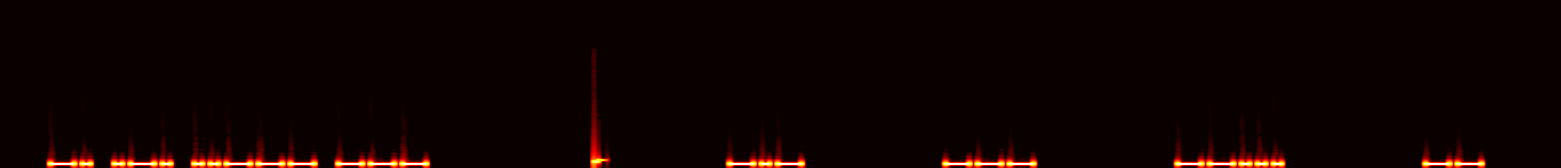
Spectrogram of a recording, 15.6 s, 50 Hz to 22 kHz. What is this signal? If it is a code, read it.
Morse code, heard as a keyed tone, about 15 wpm, spaced as for 8 wpm, 700 Hz. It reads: NR2O KO7M
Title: USA Call Signs - 4 Characters - 6x Character Spacing - 15wpm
